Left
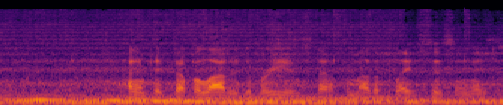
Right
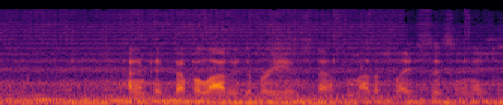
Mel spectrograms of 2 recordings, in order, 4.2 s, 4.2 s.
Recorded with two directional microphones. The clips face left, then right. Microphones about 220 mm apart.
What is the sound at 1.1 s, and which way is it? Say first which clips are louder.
Speech: even; centre (ahead or behind).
